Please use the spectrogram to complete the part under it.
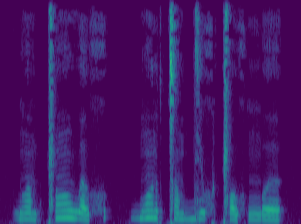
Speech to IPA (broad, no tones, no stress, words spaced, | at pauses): ɡʷãbǁõwɐxʷ | bõrǀɐ̃b dʲexʷǁɔxʷ ŋʷə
